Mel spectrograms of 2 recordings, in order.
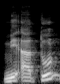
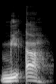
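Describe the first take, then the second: First: The word ends with a full 'tun' syllable. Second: The word ends with a soft 'h' sound. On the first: The word is read on without stopping. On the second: The reader stops on the word.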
